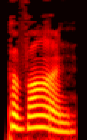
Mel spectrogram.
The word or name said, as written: pavanne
